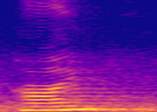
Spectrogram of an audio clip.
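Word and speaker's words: hymn: एम आ रहा है, एंड में आएगा एन और उससे पहले एम होगा तो एन साइलेंट हो जाएगा। Autumn, हाइम, column, autumn, हाइम और कॉलम, इनमें एन आपका साइलेंट है।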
